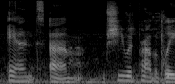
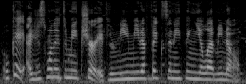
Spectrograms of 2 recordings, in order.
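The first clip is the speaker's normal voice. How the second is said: high, quick Midwestern chatter; eager helpful Midwestern tinkerer; Midwestern accent; 7 semitones higher, faster than usual. Acted. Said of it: "a Midwestern accent".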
